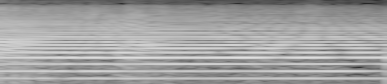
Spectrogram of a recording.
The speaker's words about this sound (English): Had to hit the air horn on him. He can't hear it, though.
